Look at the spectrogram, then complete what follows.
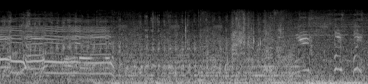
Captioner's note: snarls; giggles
